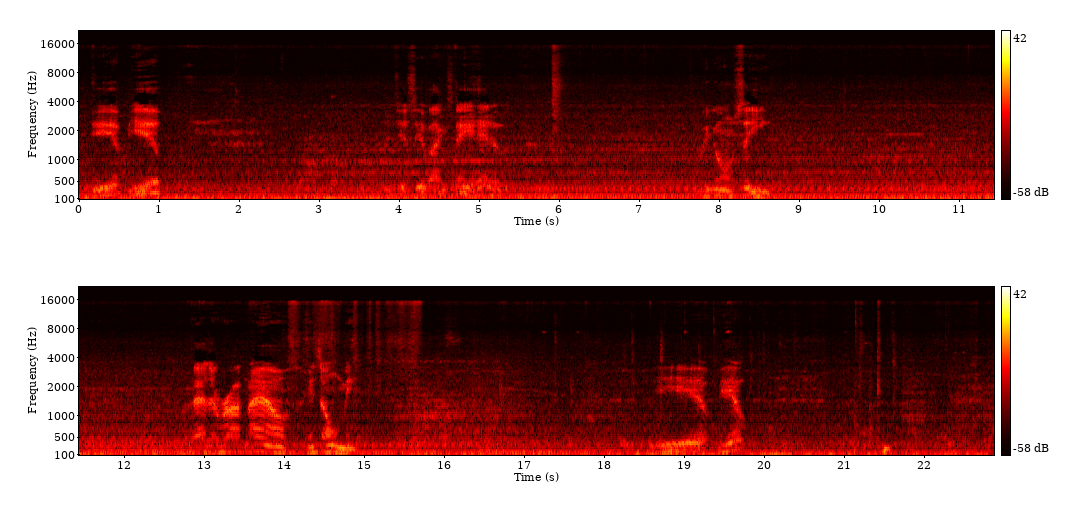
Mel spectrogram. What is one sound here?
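A truck engine rumbles steadily at low speed.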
